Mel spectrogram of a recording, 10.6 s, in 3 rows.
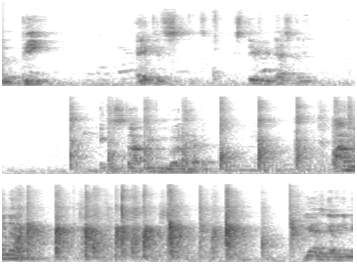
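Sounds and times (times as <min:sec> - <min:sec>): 
half-hearted audience clapping: 0:04.2 - 0:10.3
speech: 0:04.8 - 0:05.7, 0:06.9 - 0:07.5, 0:10.1 - 0:10.5.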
